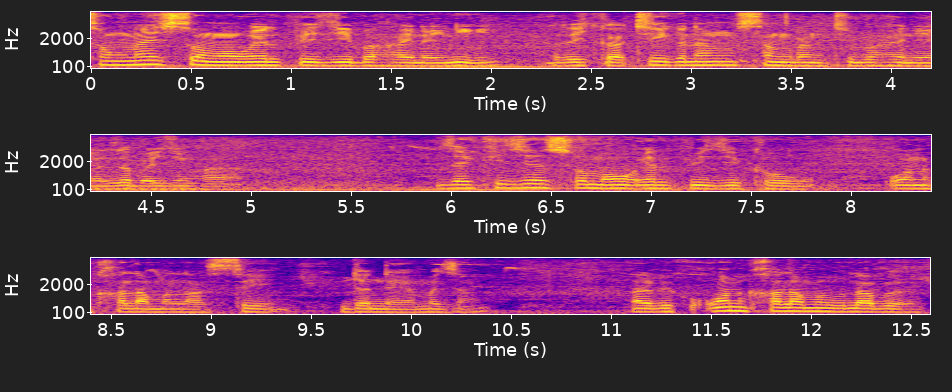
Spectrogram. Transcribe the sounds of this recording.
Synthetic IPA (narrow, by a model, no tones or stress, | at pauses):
sɔŋnajsɔmawelpizibaɦajnajniɾajkʰatʰiɡɯnaŋsaŋɾaŋtʰibaɦajnajazabajzɯŋɦa | zajkʰizesɔmawelpizikʰɯwɔnkʰalamalase | dɯnːajamɯzaŋ | aɾbikʰɯwʔɔnkʰalamɯblabɯ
